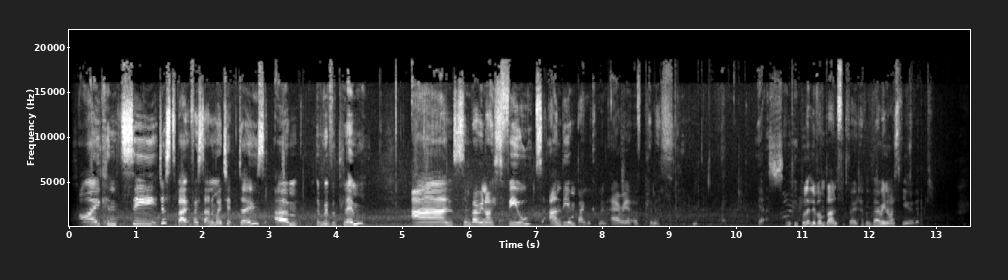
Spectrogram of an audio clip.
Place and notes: {"title": "Walk Three: The view from Blanford Road", "date": "2010-10-04 16:00:00", "latitude": "50.39", "longitude": "-4.10", "altitude": "72", "timezone": "Europe/London"}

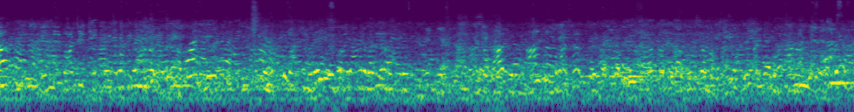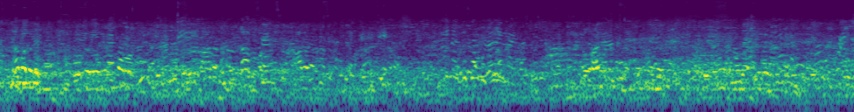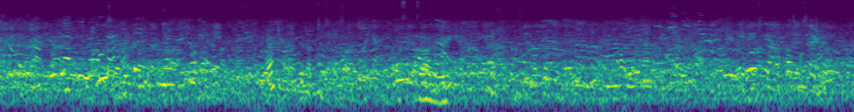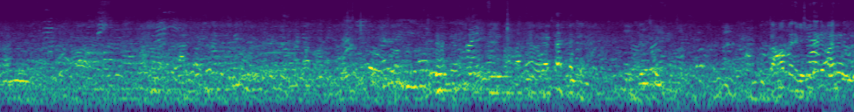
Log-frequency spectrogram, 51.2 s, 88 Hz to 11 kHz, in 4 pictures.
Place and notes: {"title": "Unnamed Road, Pragati Maidan, New Delhi, Delhi, India - 14 World Book Fair", "date": "2016-02-05 15:09:00", "description": "World Book Fair at Pragati Maidan/\nZoom H2n + Soundman OKM", "latitude": "28.62", "longitude": "77.24", "altitude": "210", "timezone": "Asia/Kolkata"}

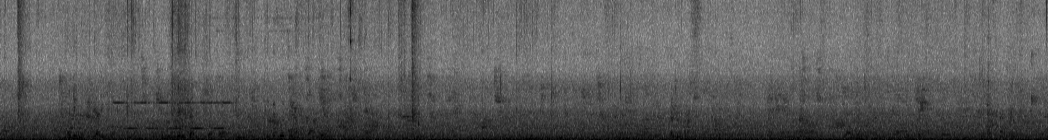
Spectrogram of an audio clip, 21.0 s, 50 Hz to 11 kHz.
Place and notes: {"title": "Taipei Main Station, Taiwan - waiting areas", "date": "2013-07-26 13:57:00", "description": "Taiwan High Speed Rail, waiting areas, Sony PCM D50 + Soundman OKM II", "latitude": "25.05", "longitude": "121.52", "altitude": "29", "timezone": "Asia/Taipei"}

